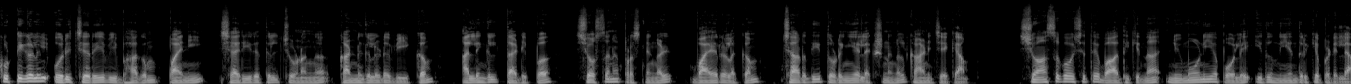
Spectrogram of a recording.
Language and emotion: Malayalam, neutral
